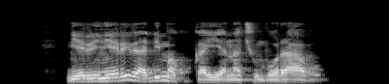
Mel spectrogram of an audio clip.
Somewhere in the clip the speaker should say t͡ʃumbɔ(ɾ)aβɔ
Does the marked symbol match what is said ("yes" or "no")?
yes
